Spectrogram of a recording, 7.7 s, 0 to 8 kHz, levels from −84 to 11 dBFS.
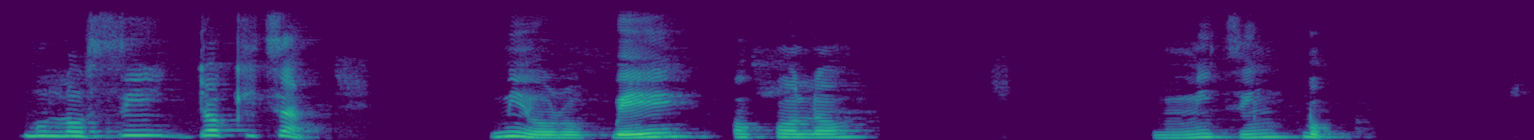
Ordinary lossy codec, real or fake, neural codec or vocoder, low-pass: none; real; none; 7.2 kHz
